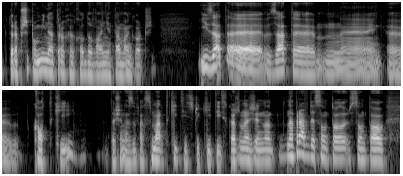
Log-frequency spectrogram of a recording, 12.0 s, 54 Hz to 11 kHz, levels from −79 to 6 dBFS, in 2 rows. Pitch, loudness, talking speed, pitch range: 125 Hz, -21 LUFS, 145 wpm, 115-140 Hz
